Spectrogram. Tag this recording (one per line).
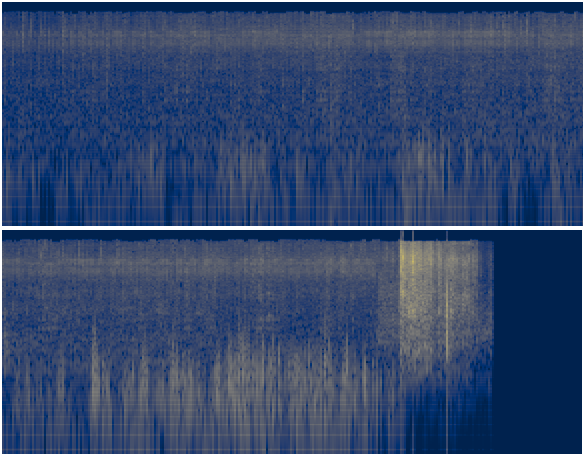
Crash
Skid
Mountain-Bike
